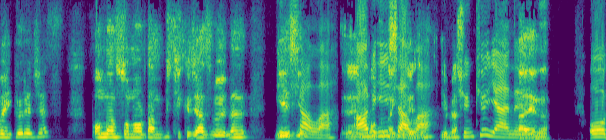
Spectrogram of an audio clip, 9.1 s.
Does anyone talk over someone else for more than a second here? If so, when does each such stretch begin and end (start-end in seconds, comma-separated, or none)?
4.1-6.9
